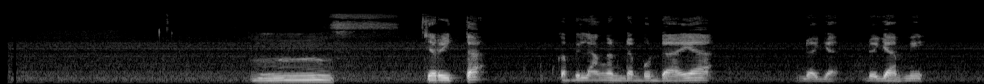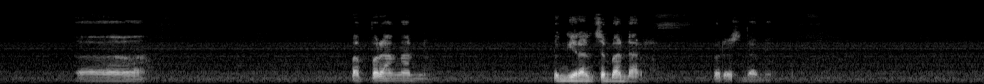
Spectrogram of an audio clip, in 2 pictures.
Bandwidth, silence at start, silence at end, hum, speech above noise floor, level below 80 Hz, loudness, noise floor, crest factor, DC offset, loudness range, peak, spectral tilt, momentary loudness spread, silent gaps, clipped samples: 11.5 kHz; 2.5 s; 2.15 s; none; 33 dB; -66 dBFS; -23 LUFS; -54 dBFS; 22 dB; under 0.1%; 11 LU; -2 dBFS; -5.5 dB/octave; 22 LU; none; under 0.1%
